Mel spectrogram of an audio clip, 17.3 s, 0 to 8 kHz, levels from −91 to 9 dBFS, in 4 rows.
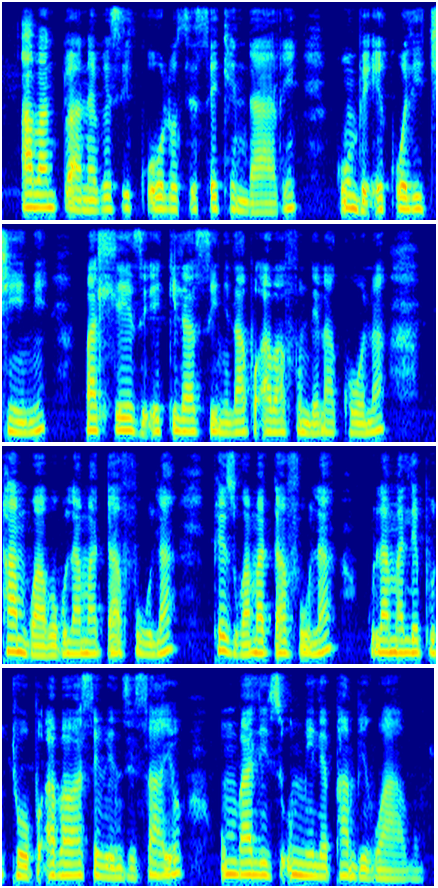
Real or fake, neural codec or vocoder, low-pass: fake; vocoder, 24 kHz, 100 mel bands, Vocos; 7.2 kHz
